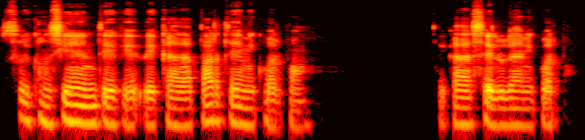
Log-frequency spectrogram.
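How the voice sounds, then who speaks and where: Guy doing guided meditation, lowish voice, calm, short phrases w lots of pauses. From Argentina. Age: middle-aged. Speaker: yoga and meditation teacher.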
